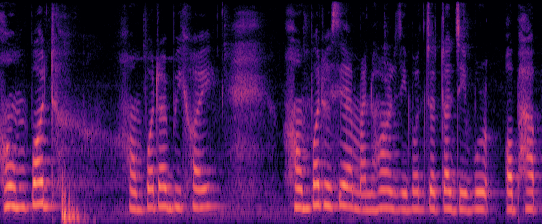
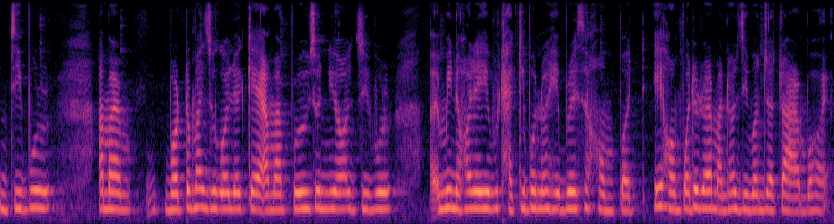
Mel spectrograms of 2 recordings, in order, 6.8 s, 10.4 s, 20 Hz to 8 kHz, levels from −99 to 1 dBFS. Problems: none marked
